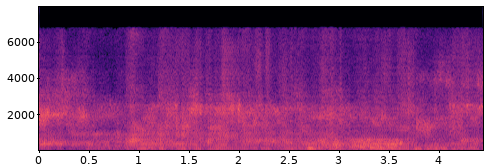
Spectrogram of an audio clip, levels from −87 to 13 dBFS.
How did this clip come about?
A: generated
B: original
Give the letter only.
A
